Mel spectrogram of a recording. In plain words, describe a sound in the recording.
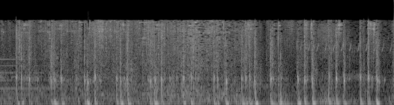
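A horse's hooves clop quickly on a cobbled street.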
